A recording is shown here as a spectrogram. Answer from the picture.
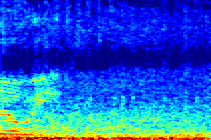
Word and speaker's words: Bowie: They're pronouncing it wrong. It's Bowie.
